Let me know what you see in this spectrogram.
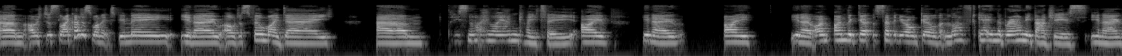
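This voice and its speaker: A woman has a plain, everyday voice at a medium pitch, with fairly even intonation and a moderate pace. Her loudness swings widely against a quiet background. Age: 40s. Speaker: virtual assistant business owner. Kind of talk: casual interview.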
